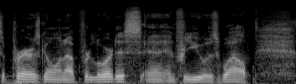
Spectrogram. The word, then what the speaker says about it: Lourdes: By the way, her name was Lourdes, like Our Lady of Lourdes, but as Cubans we pronounce it Lourdes.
